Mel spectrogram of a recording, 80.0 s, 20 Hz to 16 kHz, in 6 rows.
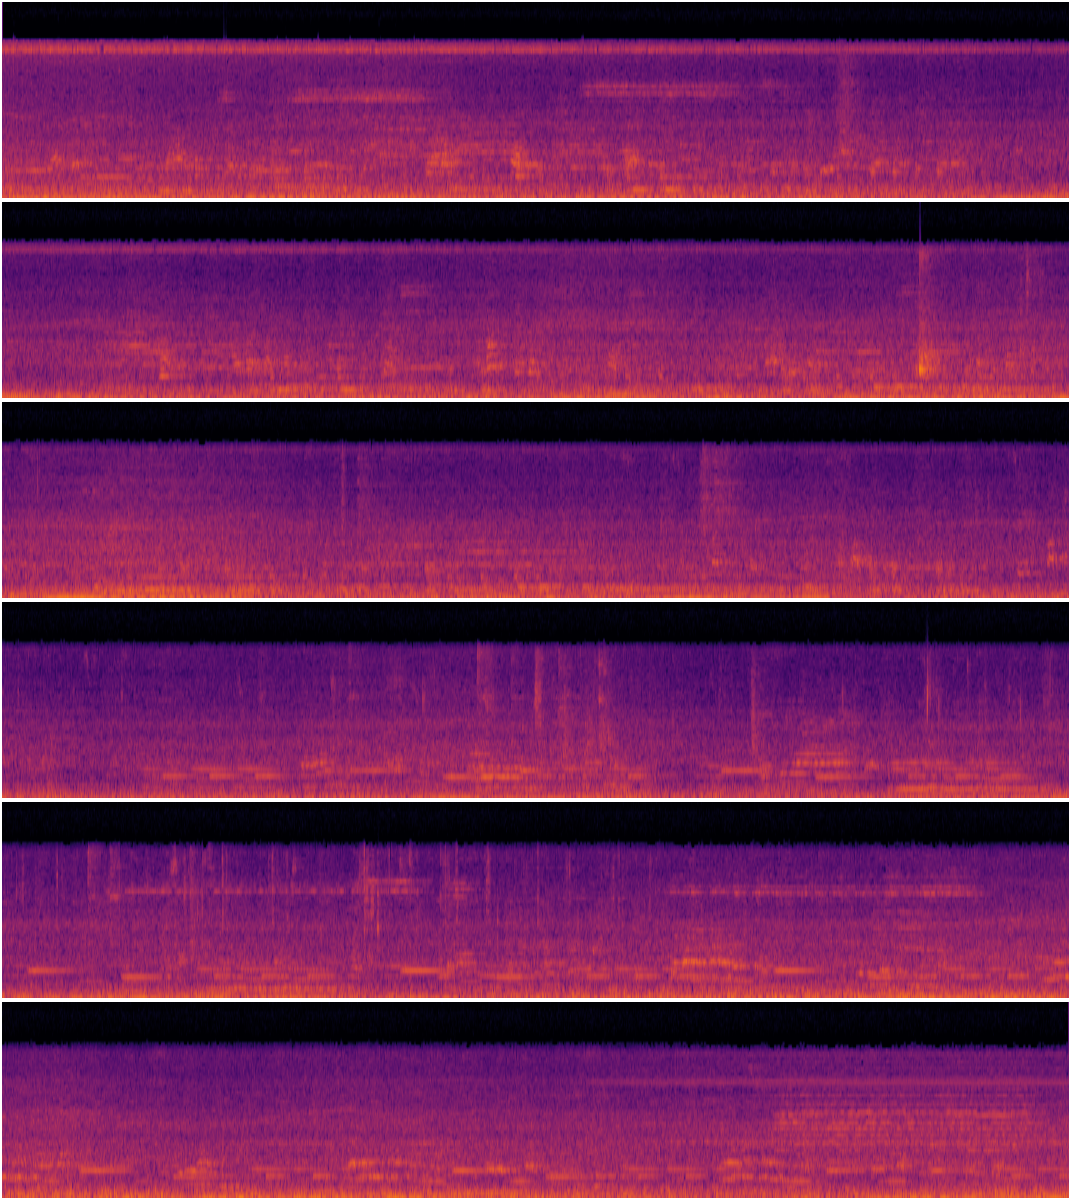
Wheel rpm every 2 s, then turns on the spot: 0, 0, 0, 0, 0, 0, 0, 0, 0, 0, 0, 0, 0, 0, 0, 0, 0, 0, 0, 0, 0, 0, 0, 0, 0, 0, 0, 0, 0, 0, 0, 0, 0, 0, 0, 0, 0, 0, 0, 0.
none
